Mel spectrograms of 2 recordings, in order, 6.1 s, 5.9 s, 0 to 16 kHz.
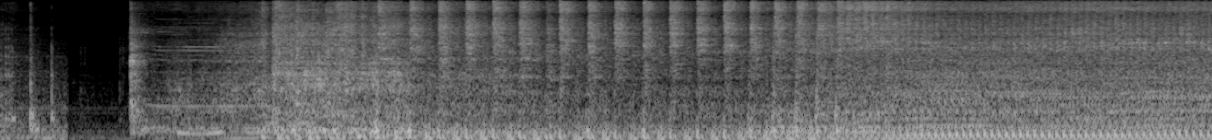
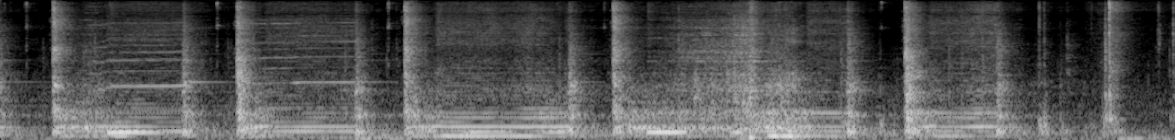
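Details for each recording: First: Cub Cadet XT1 Enduro riding mower after starter solenoid replacement, battery weak and on charger: brisk, even cranking about three seconds, then it catches and settles into steady idle; starter circuit working properly. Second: Cub Cadet XT1 Enduro riding mower with a weak battery on a charger: short bursts of starter whine from the rear, engine barely cranking and never starting; hard starting all last year. Suspected starter solenoid, possibly starter or wiring.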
